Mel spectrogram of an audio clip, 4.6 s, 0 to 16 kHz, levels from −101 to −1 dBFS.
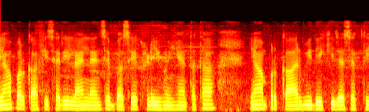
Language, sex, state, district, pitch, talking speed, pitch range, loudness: Hindi, male, Uttar Pradesh, Lucknow, 120 Hz, 260 wpm, 115-125 Hz, -18 LUFS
